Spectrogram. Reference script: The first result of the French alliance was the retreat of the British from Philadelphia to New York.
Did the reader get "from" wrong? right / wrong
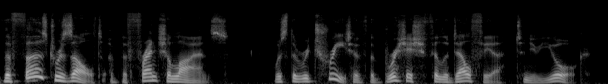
wrong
